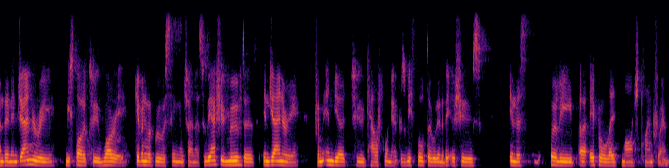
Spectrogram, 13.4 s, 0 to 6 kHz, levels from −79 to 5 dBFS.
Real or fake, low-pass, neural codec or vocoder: fake; 5.4 kHz; codec, 16 kHz, 2 kbps, X-Codec, HuBERT features, trained on general audio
